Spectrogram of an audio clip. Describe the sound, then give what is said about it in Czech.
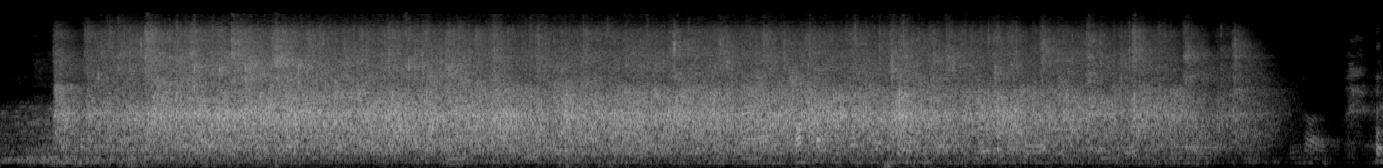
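Sustained audience applause for an organist lasts about twelve seconds, a dense steady wash of many hands clapping at even loudness before tapering off quickly at the end. “Tak ještě k té symbolické kytičce a k tomu potlesku”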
